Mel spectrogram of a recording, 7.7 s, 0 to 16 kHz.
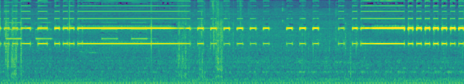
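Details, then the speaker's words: Car 12V reverse parking sensor system after replacing faulty buzzer speaker, engine running, in reverse: clear high-pitched beeps about three to four per second; buzzer sounding properly, previously silent due to failed speaker. "तो बिल्कुल clear आवाज़ आ रही है इसमें। ये देखिए reverse में है, और अब ये सेंसर है। ये देखिए सारे सेंसर काम कर रहे हैं बहुत अच्छे।"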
